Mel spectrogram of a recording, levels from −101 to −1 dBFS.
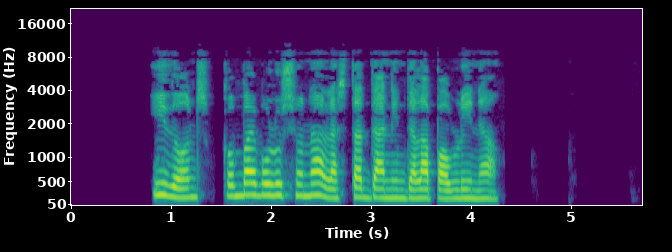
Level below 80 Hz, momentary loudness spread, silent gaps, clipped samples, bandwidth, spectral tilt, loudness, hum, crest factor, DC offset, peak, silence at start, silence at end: -66 dBFS; 9 LU; none; under 0.1%; 9.2 kHz; -5.5 dB/octave; -17 LUFS; none; 18 dB; under 0.1%; 0 dBFS; 0.8 s; 1.45 s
